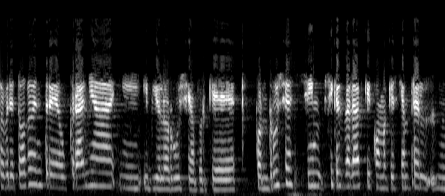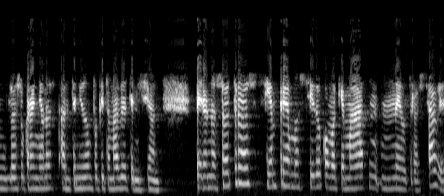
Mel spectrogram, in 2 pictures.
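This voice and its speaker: Noticeable background noise behind a woman's fairly high-pitched voice, at a moderate pace with ordinary pitch variation. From Belarus. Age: 30s. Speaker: interview guest. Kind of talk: casual interview.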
